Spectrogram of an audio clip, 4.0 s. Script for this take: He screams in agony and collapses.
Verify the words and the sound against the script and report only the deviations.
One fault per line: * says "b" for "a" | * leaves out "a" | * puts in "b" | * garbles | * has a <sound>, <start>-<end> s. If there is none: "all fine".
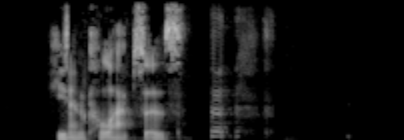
* leaves out "screams in agony"
* has a laugh, 2.1-2.8 s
